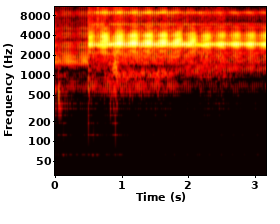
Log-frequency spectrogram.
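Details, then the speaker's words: 2010 York AC system totally flat of refrigerant: an electronic sniffer at the indoor coil's distributor tubes gives a shrill high tone pulsing about three beeps a second. There were no hits outside, so the refrigerant leak is at the indoor coil. "definitely going off right there with the distributor tubes are you heard that right it's definitely going off right"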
